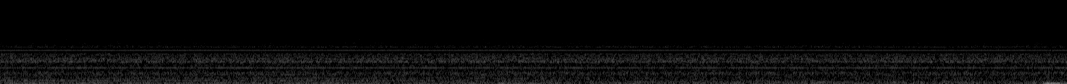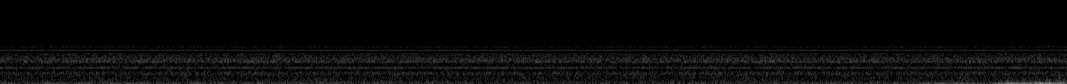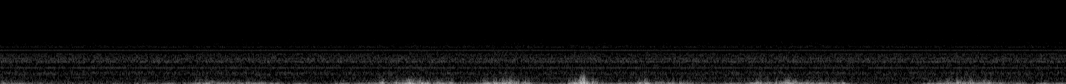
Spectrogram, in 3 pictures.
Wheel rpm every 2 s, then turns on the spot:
0, 0, 0, 0, 0, 0, 0, 0, 0, 0, 0, 0, 0, 0, 0, 0.
none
